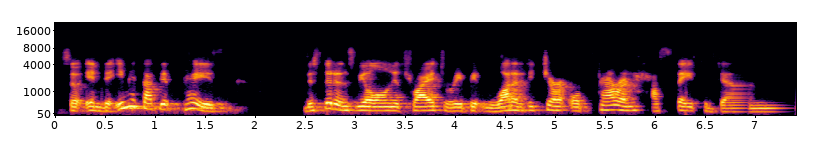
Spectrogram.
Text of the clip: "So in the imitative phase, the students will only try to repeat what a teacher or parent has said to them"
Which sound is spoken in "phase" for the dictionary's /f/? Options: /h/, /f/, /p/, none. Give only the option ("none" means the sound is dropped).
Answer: /p/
